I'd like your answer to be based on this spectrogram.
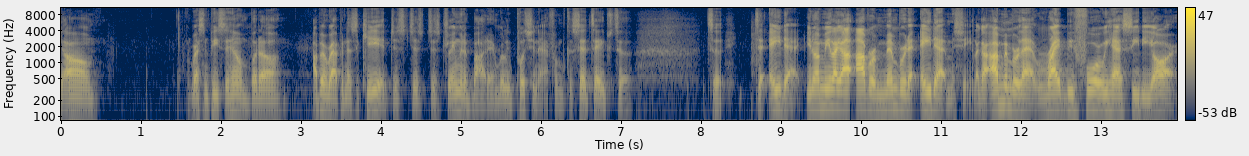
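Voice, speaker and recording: A man's voice: mid-range voice, quick pace, pushed and bright. A man from Columbus, Ohio, chatting easily as a guest and laughing often. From Columbus, Ohio, born in Texas. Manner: laid-back, laughs often, says "you know what I mean". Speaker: guest rapper. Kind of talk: casual interview chat.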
